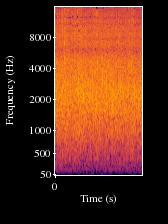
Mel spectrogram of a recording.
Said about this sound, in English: That we're just, that he just, when we're just, yeah, that's a great place to clap.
